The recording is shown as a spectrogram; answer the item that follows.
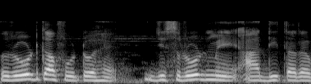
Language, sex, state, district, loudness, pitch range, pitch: Hindi, female, Uttar Pradesh, Jyotiba Phule Nagar, -16 LUFS, 185-215 Hz, 195 Hz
